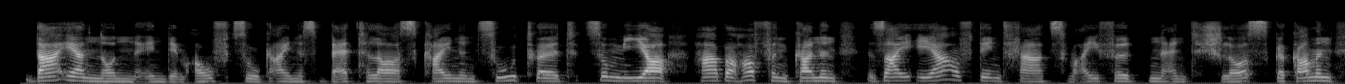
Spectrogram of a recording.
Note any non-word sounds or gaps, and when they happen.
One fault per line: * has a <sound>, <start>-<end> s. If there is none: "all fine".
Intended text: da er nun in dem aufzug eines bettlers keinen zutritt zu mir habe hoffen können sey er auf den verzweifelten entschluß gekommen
all fine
